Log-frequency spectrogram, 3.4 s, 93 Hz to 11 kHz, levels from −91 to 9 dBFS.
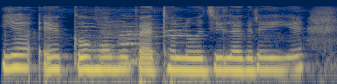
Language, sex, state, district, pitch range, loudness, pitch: Hindi, female, Uttar Pradesh, Shamli, 205-220 Hz, -13 LUFS, 215 Hz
